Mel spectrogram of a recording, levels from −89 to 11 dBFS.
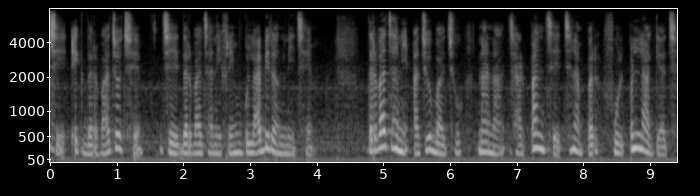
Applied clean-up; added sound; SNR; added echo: none; none; none; none.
